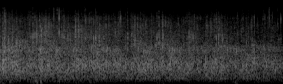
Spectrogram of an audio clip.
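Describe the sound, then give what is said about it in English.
A crowd claps for the people joining online on a morning, steadily for about three seconds, a dense, bright patter of many hands at an even, fairly loud level with no voices rising above it. “Can we give a big round of applause for those who've joined us online?”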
